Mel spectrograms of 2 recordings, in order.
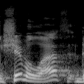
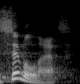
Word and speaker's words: Shibboleth: And instead of saying Shibboleth, they said Sibboleth. They dropped the H.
